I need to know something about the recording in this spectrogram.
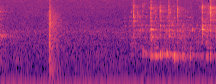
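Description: A paintbrush being swished and rinsed in a glass jar of water. One light click comes about half a second in, and from about halfway through there is a quick run of small clinks against the glass.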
